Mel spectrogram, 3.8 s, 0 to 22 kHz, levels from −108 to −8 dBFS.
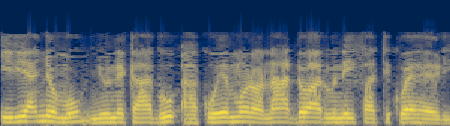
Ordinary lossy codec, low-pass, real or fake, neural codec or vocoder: AAC, 24 kbps; 7.2 kHz; fake; codec, 16 kHz, 2 kbps, FunCodec, trained on LibriTTS, 25 frames a second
